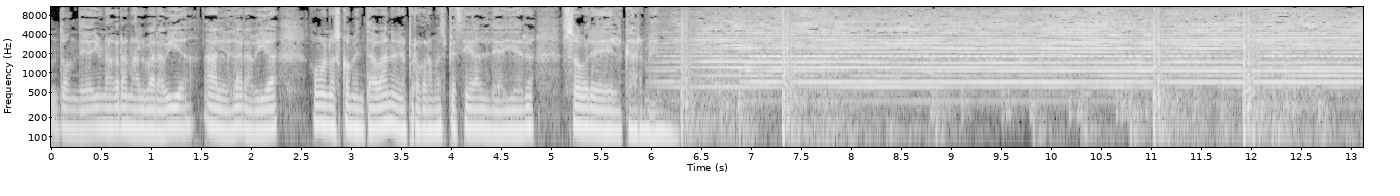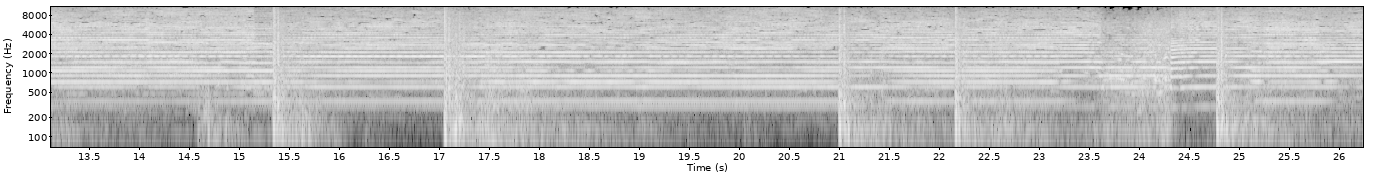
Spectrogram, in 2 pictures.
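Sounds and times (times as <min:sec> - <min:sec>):
speech: 0:00.0 - 0:06.7
ship sirens sounding in harbour procession: 0:05.9 - 0:26.2
sharp knocks and bangs: 0:06.2 - 0:13.5, 0:14.5 - 0:16.1, 0:17.0 - 0:18.3, 0:21.0 - 0:23.2, 0:24.7 - 0:25.7.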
